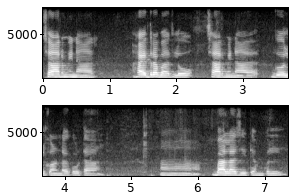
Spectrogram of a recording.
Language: Telugu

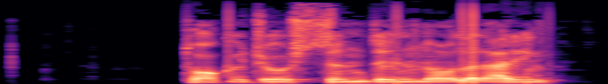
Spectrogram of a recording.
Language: Uzbek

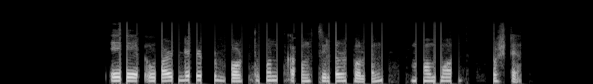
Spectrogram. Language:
Bangla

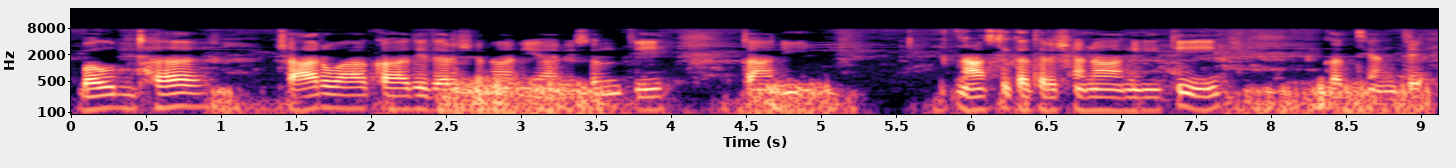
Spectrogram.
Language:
Sanskrit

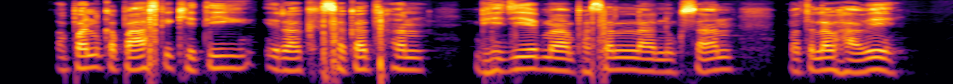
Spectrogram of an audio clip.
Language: Chhattisgarhi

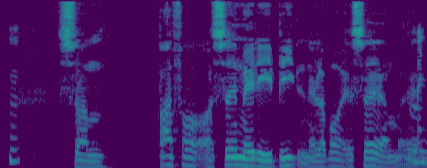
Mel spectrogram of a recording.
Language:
Danish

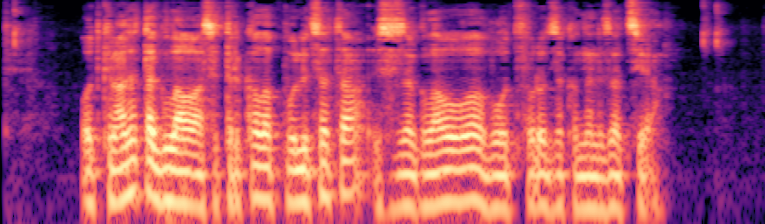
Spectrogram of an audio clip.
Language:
Macedonian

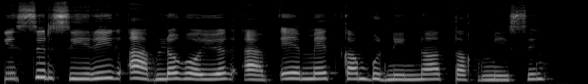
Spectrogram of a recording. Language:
Kalenjin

